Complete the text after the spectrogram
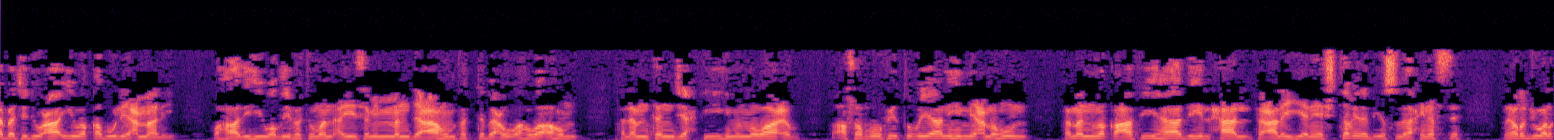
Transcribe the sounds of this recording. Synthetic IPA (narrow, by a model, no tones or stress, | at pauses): bat̪d̪ʊʕaːʔiːwɑqɑbuːlʔaʕmaːliː | waɦaːðɪɦɪwɑðˤiːfamanʔajsamɪmːand̪aʕaːhʊmfat̪ːabaʕuːʔaɦwaːʔahʊm | falamt̪and͡ʒaħfiːɦɪmalmawaːʕɪðˤ | fɑ̰ʔɑ̰sˤɑrˤːuːfiːt̪ˤʊɣjaːnɪhɪmjaʕmahuːn | famanwɑqɑʕafiːɦaːðɪhɪlħaːlfaʕalajhɪʔanjaʃt̪aɣɪlbɪʔɨsˤlaːħnafsɪh | wajɑɾˤd͡ʒʊwal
